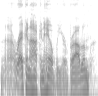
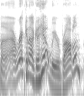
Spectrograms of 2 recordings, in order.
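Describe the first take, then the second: First: The voice is lower, older and more serious. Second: The voice is higher, younger and more cartoony.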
